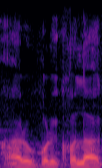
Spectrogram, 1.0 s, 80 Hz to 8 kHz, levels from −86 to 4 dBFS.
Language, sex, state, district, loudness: Bengali, male, West Bengal, North 24 Parganas, -36 LUFS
